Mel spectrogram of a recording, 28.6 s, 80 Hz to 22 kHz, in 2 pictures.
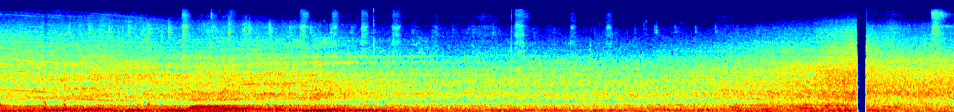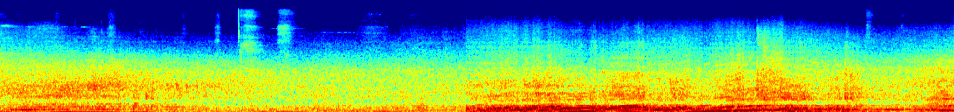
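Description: Car engines running in street traffic, their pitch moving up and down as cars idle and pull away. The sound cuts out for an instant about 13 seconds in, and the engine noise gets louder about 21 seconds in.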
